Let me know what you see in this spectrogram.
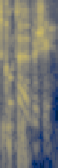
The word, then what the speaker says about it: Kota Ibushi: His name is Kota Ibushi.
